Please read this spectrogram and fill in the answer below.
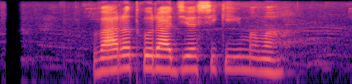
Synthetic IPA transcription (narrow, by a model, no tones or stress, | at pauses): bʱaɾʌt̪koɾad͡zjʌsikimʌma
